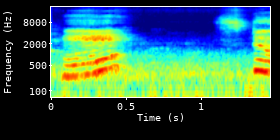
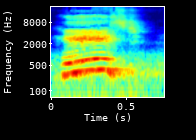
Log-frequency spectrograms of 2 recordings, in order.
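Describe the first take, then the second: First: haste stretched very slowly and softly while drawing it; slow drawn-out word. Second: Said in the usual way. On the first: Shown as a demonstration. Teacher to students, stretching haste slowly and softly as she draws it. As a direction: draw out haste slowly and quietly, syllable by syllable. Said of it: "तो देखिए हम haste को किस तरह से बनाते हैं". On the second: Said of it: "क्या हो गया स्टूडेंट?".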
